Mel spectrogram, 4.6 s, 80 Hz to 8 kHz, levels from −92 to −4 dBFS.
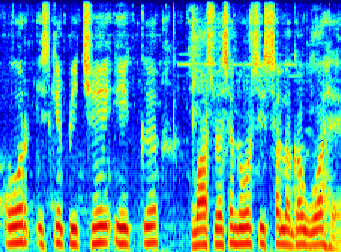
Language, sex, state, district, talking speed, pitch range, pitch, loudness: Hindi, male, Uttar Pradesh, Saharanpur, 145 wpm, 170-185 Hz, 175 Hz, -15 LUFS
